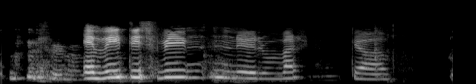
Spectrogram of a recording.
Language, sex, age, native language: Icelandic, male, 9, Icelandic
